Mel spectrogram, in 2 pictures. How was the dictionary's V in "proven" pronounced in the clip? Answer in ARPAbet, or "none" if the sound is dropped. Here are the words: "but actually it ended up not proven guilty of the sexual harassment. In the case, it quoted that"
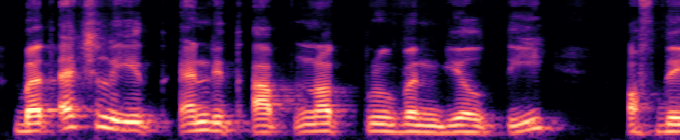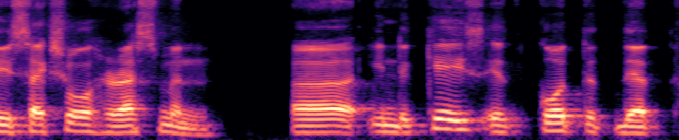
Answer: V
